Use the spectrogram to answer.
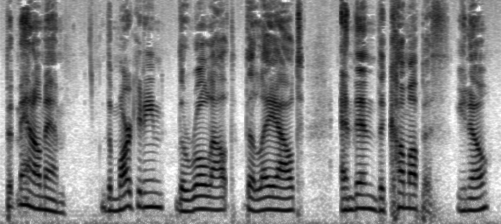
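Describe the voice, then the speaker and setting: A man co-hosting a podcast, talking in an animated storytelling way and acting out quick quoted voices. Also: on the high side, dry recording. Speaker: podcast co-host. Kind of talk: casual chat.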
